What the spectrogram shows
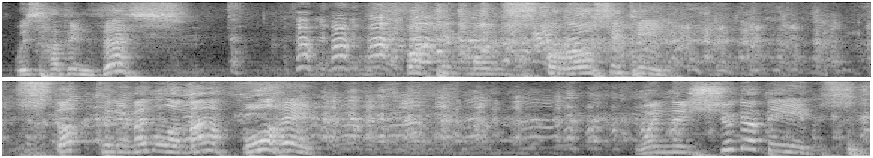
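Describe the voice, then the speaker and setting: A young man with a Glaswegian Scottish accent doing a stand-up comedy set in a club, telling punchy stories with swearing and acting out shouted lines. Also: very high-pitched, rough recording. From Glasgow, Scotland. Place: comedy club with a live audience. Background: audience laughter.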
